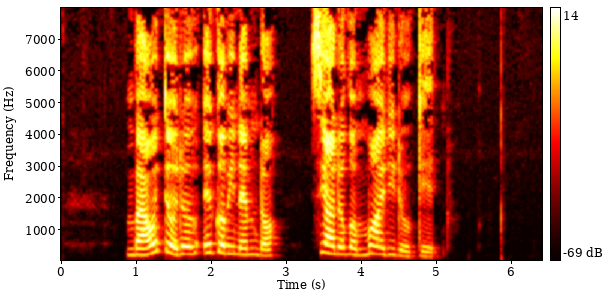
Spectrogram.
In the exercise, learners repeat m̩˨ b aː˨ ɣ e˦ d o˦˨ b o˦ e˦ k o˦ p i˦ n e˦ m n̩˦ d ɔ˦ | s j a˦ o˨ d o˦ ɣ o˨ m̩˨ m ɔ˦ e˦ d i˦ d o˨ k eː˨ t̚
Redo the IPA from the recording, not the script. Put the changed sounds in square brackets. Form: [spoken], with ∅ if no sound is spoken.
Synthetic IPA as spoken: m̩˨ b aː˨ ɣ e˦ [t] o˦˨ [d] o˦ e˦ k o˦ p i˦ n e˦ m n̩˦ d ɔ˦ | s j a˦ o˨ d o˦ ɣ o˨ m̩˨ m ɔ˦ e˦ d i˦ d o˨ k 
